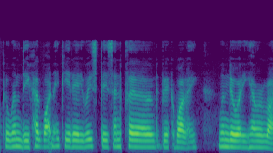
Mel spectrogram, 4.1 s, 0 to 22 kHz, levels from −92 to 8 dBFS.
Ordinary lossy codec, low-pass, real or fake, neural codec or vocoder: none; 7.2 kHz; fake; codec, 16 kHz, 0.5 kbps, FunCodec, trained on LibriTTS, 25 frames a second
